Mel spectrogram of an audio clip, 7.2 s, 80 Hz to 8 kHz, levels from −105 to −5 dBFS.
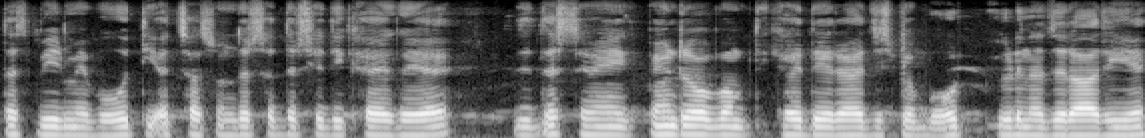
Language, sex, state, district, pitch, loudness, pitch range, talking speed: Hindi, male, Rajasthan, Bikaner, 130 Hz, -18 LUFS, 125-130 Hz, 240 wpm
